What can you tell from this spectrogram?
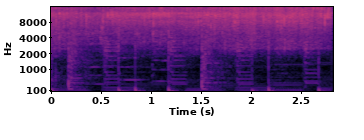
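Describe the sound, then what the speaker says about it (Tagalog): Beef sizzles and fries steadily in hot oil in a pan for beef and broccoli, with continuous close crackling and periodic stirring scrapes, no voices. "Magdadagdag lang ako ng mantika. I-spread out natin ulit ito at ilagay na natin dito yung beef."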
